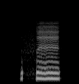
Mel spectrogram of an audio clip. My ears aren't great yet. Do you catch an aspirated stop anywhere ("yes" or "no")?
no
